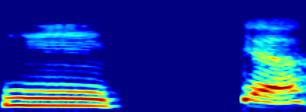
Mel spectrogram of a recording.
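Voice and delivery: very high, slow, hesitant, reluctant squeak. Acting out her hesitant answer: mock-hesitant squeaky yeah. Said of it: "The hesitation, the tone, the squeak".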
